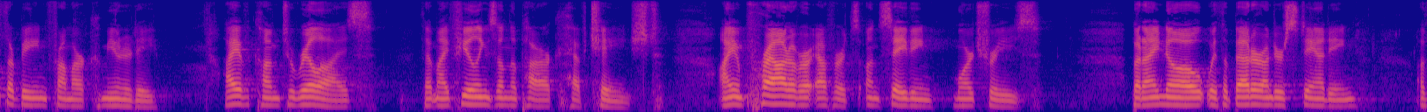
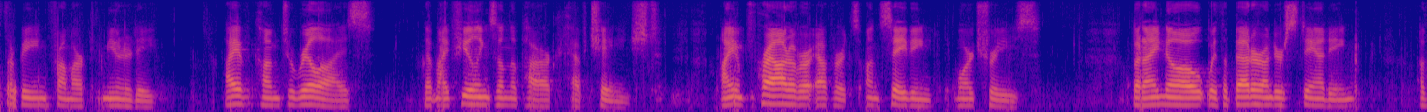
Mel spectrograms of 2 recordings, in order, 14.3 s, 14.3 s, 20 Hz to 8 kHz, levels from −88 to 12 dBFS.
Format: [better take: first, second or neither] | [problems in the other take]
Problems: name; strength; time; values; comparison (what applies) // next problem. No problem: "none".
first | noise reduction (neural separator model SepFormer DNS4)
